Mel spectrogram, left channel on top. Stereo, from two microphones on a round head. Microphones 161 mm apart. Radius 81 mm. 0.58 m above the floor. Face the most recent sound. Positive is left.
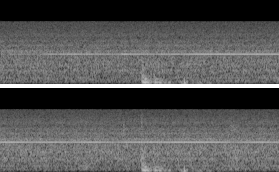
turn(degrees=-85)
